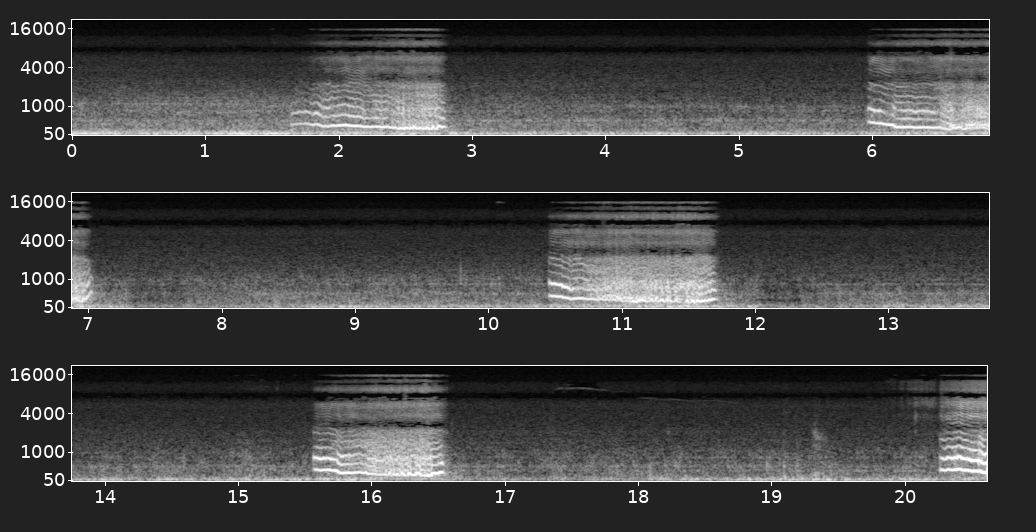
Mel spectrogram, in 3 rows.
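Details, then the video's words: Sleeping seven-month-old Chihuahua snoring loudly: five wheezy, whistling snores with wavering, sliding tones, each lasting about a second and coming roughly every four to five seconds, with quiet indoor hush between them. "7 month Chihuahua: Chocolate snores so loud."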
